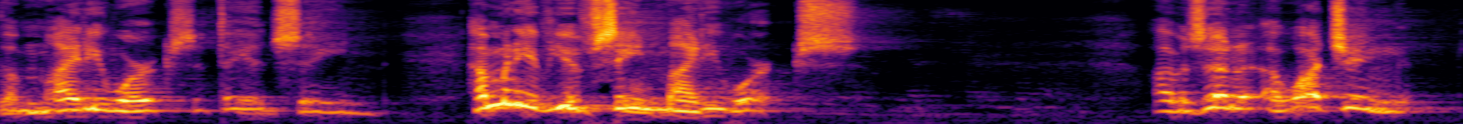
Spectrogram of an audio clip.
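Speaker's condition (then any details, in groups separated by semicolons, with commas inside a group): Hoarseness after vocal cord surgery; hoarse voice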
